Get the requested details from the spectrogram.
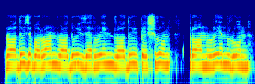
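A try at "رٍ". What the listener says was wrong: আপু যখন একসাথে উচ্চারণ করছেন তখন ঋণ উচ্চারণটা ঠিক আছে, কিন্তু যখন র দুই যে ঋণ বলছেন তখন হচ্ছে মোটা হয়ে গেছিল। তো র দুই যে ঋণ স্বাভাবিক হবে।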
